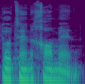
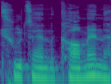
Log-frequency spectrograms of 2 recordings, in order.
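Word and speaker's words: توتن‌خامن: توتن خامن البته تلفظ دقیقش در انگلیسی توتن کامن هست توتن کامن که ما حالا یه ذره تغییرش میدیم به همون توتن خامن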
